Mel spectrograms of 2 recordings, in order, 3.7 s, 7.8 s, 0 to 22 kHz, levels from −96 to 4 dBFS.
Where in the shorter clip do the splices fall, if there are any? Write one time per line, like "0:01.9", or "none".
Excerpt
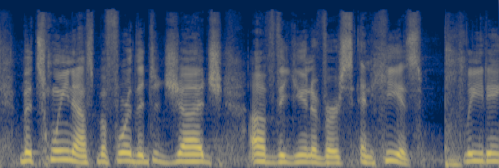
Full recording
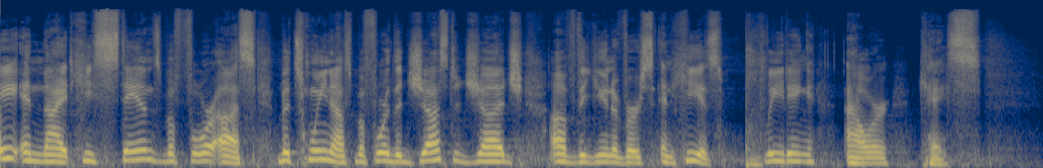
0:01.1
